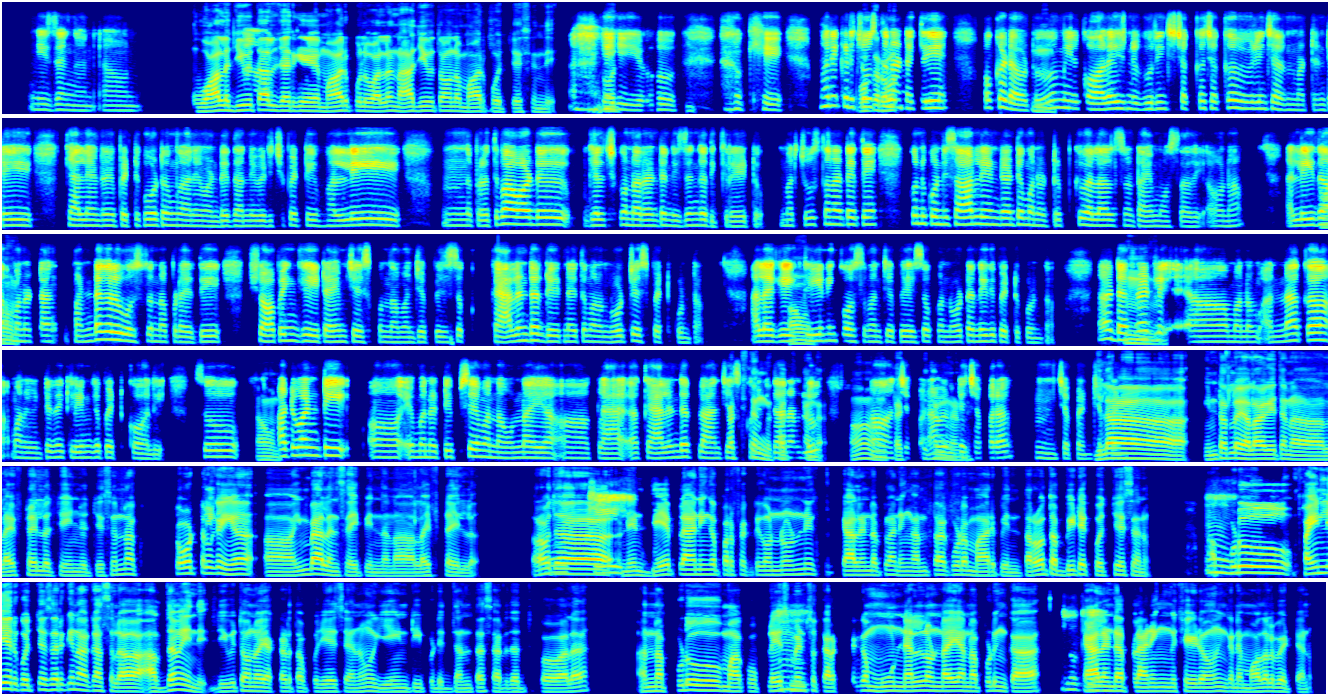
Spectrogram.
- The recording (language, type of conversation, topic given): Telugu, podcast, క్యాలెండర్‌ని ప్లాన్ చేయడంలో మీ చిట్కాలు ఏమిటి?
- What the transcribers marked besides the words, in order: tapping; laughing while speaking: "అయ్యో! ఓకె"; in English: "సో"; other noise; in English: "గ్రేట్"; in English: "ట్రిప్‌కి"; in English: "షాపింగ్‌కి"; in English: "నోట్"; in English: "క్లీనింగ్"; in English: "నోట్"; in English: "డెఫినెట్లీ"; in English: "క్లీన్‌గా"; in English: "సో"; in English: "టిప్స్"; in English: "ప్లాన్"; in English: "లైఫ్ స్టైల్‌లో చేంజ్"; in English: "టోటల్‌గా"; in English: "ఇంబ్యాలెన్స్"; in English: "లైఫ్ స్టైల్"; in English: "డే ప్లానింగే పర్‌ఫెక్ట్‌గా"; in English: "ప్లానింగ్"; other background noise; in English: "ఫైనల్ ఇయర్‌కి"; "సరిదిద్దుకోవాలా?" said as "సరిదద్దుకోవాలా?"; in English: "ప్లేస్‌మెంట్స్ కరెక్ట్‌గా"; in English: "ప్లానింగ్"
